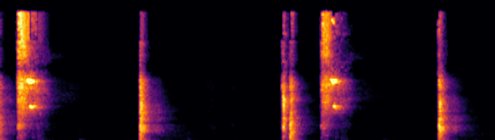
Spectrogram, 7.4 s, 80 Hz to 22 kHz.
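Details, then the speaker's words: Chiropractic drop-table adjustment of a woman 37 weeks pregnant with slight sciatica, her last visit before induction, Webster technique session: five sharp thumping clacks a few seconds apart in a quiet room as the drop section releases. "We're just going to drop here. It's going to make a noise, so the baby might start moving."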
